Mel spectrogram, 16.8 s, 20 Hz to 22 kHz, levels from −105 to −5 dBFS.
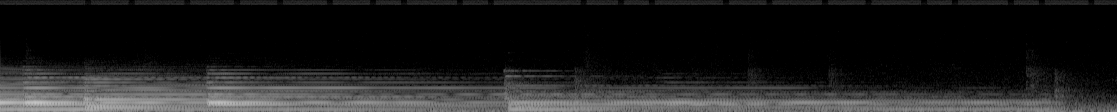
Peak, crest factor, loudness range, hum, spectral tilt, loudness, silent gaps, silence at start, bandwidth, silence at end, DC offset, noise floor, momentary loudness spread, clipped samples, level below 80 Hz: -26 dBFS; 18 dB; 16 LU; none; -11.5 dB/octave; -44 LUFS; none; 0 s; over 20 kHz; 0 s; under 0.1%; -65 dBFS; 21 LU; under 0.1%; -62 dBFS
